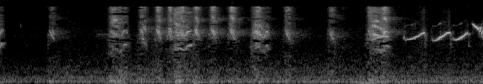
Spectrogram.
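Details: Yellow-bellied seedeater of the tuí-tuí song type, a male being warmed up by a calling female. A quick series of sharp, high chips is followed by a short run of fast, wavering high whistles.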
